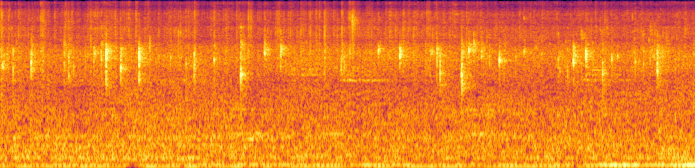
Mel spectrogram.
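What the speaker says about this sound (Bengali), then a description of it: "হালকা গ্যাসে ভাজতে হবে।" Besan-coated brinjal fries in oil in a wok over a low flame, giving an even bed of soft sizzling with frequent small spits and crackles throughout.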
